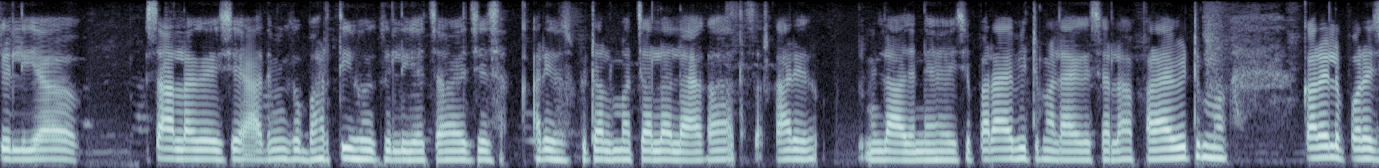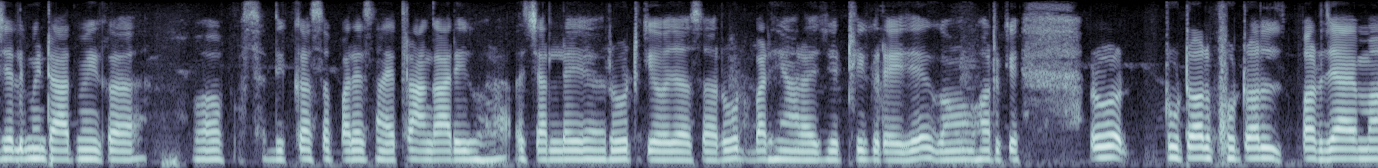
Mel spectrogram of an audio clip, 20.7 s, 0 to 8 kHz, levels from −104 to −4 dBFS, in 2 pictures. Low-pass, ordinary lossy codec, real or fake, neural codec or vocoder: none; none; real; none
